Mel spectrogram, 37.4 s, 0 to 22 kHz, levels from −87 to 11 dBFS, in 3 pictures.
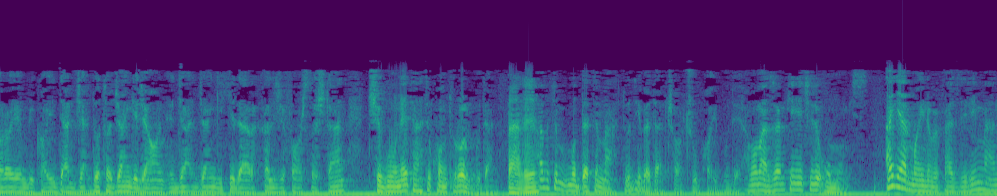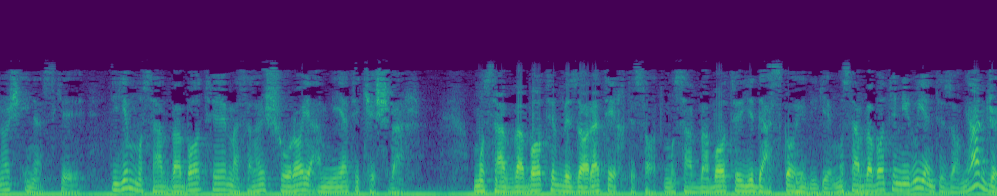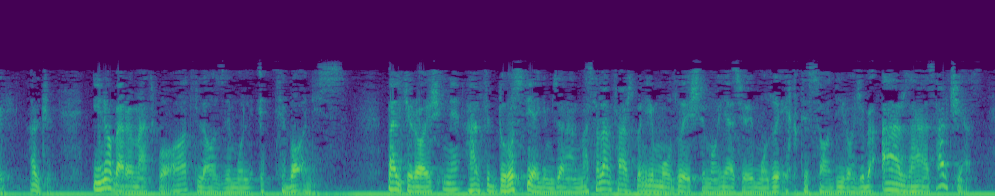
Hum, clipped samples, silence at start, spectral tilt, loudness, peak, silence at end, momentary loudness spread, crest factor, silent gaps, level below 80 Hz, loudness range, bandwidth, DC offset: none; under 0.1%; 0 s; -7 dB/octave; -15 LUFS; 0 dBFS; 0 s; 10 LU; 14 dB; none; -20 dBFS; 3 LU; 5.8 kHz; under 0.1%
